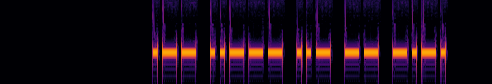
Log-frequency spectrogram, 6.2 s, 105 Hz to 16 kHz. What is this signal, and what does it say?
Morse code, heard as a keyed tone, about 20 wpm, 700 Hz. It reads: W2UMC
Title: USA Call Signs - 5 Characters - Repeated 3x - 20wpm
